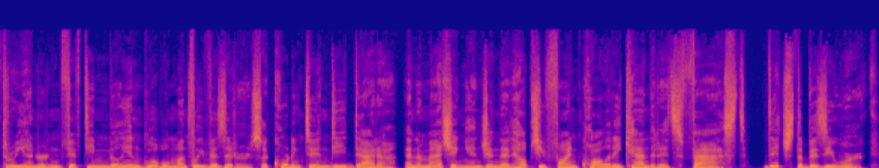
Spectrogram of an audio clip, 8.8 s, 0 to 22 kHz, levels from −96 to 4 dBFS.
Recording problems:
squashed, flat; somewhat

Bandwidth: 18 kHz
